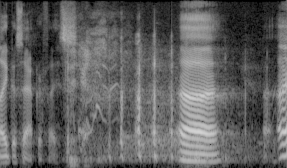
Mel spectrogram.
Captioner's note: laughter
